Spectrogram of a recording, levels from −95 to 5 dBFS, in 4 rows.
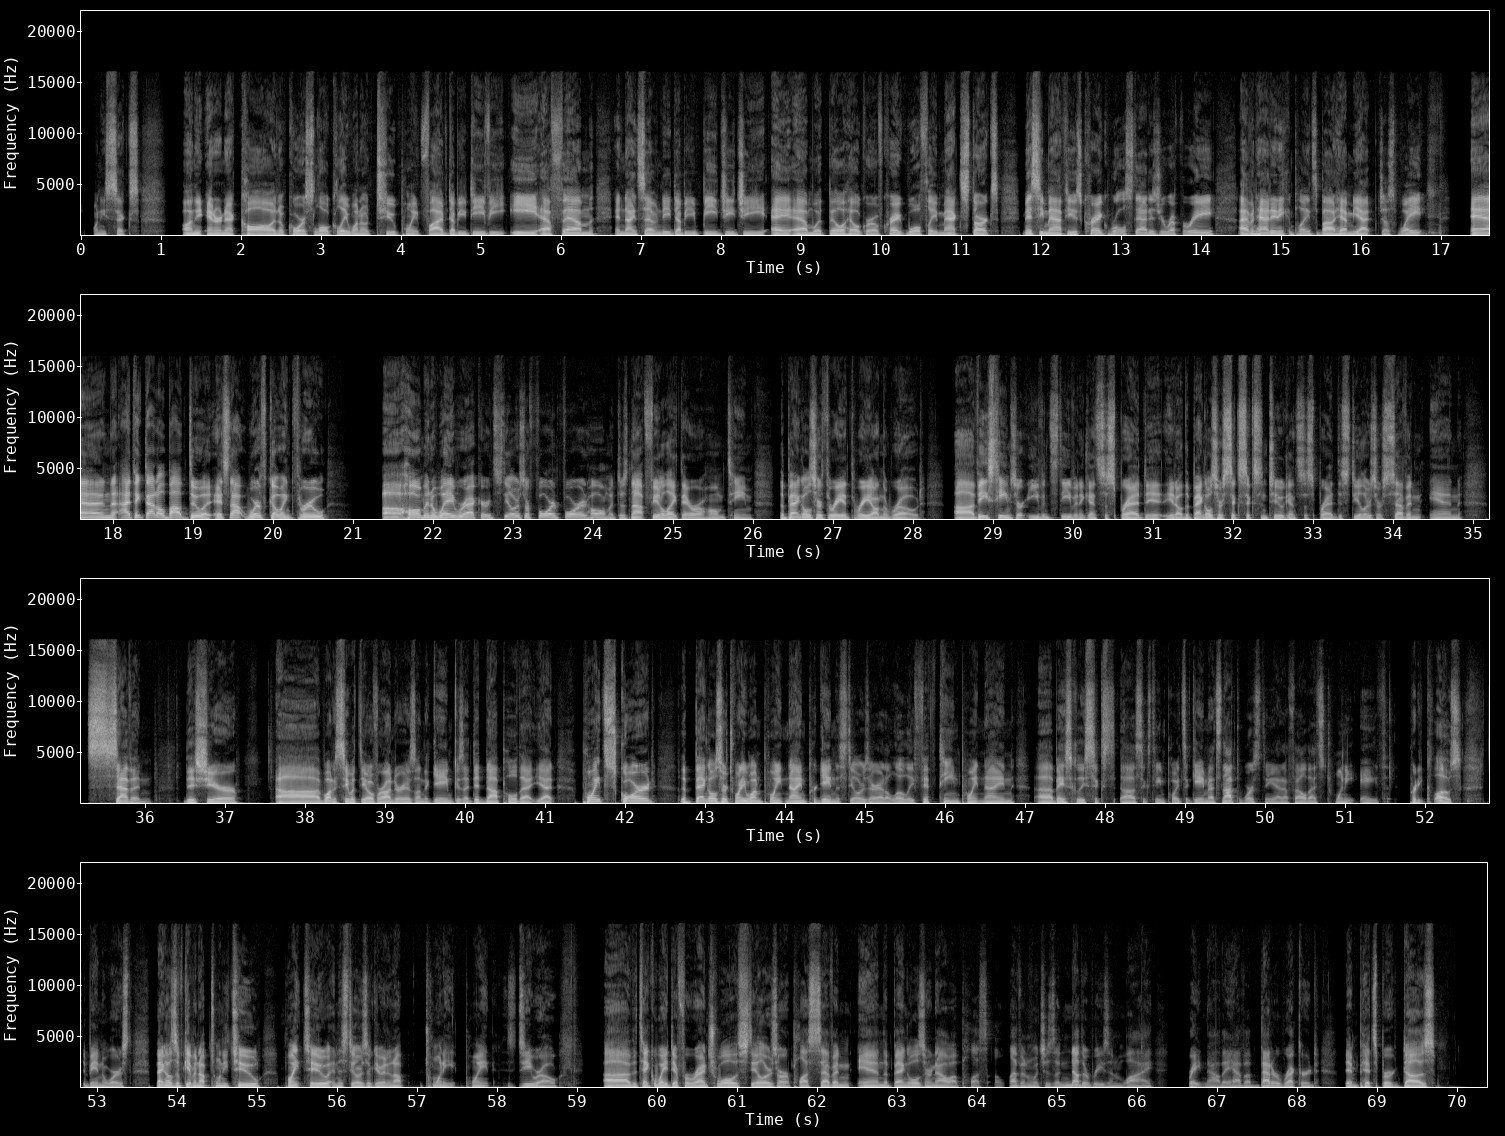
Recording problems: none

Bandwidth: 16 kHz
